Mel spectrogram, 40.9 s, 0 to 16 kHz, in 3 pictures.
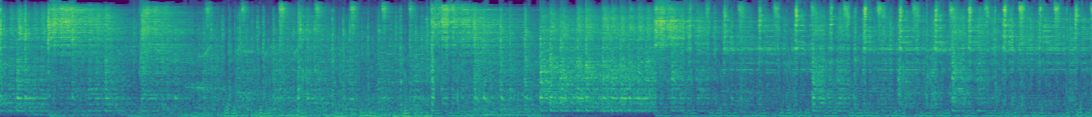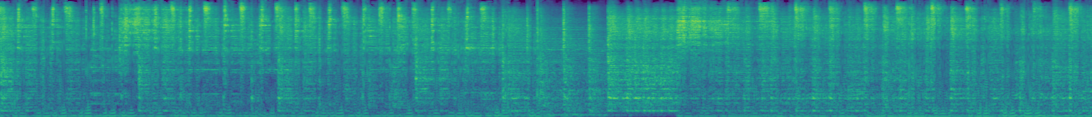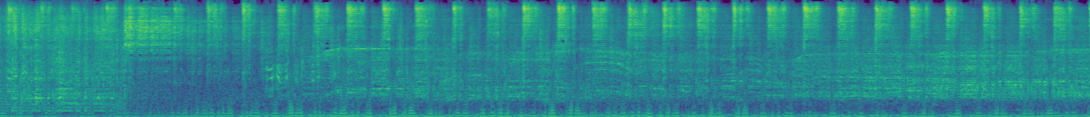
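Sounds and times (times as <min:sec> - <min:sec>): rock drum solo: 0:00.0 - 0:40.9.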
